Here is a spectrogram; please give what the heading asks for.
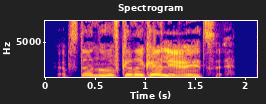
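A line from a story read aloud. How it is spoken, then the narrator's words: Muttering. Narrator (Russian): пробурчал Мокруха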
